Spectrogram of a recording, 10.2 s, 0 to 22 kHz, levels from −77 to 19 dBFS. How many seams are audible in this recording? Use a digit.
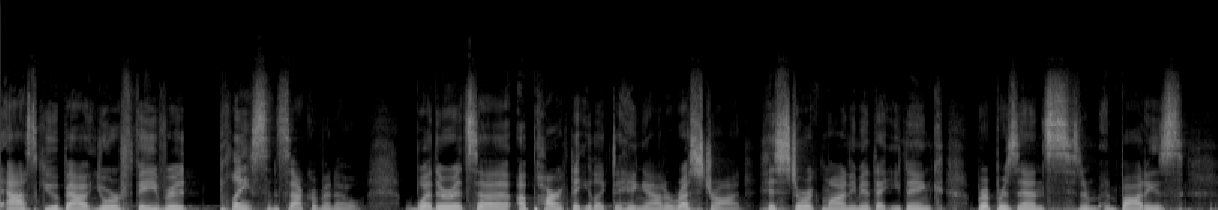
2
